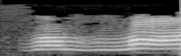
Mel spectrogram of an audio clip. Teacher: حاولي أن ترقق الواو، والله، لننتقل من واو مرققة إلى لام مفخمة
